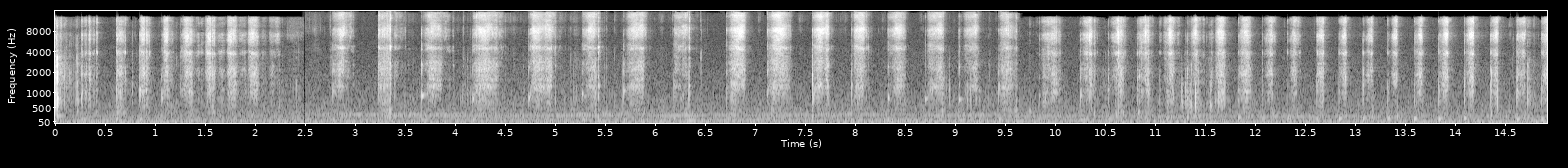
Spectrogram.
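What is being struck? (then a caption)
Pressed baking soda block scraped by a metal knife. A metal knife scrapes shavings off a solid white pressed baking soda block held in blue gloves. Dozens of short, bright, raspy strokes repeat at roughly two per second, with several longer, louder scrapes in the middle and quicker, lighter ones at the start and end. The sound is almost entirely high, dry hiss with no low end.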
